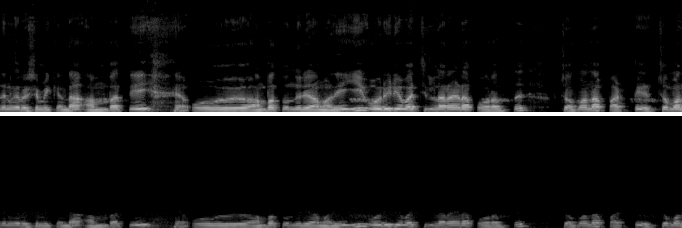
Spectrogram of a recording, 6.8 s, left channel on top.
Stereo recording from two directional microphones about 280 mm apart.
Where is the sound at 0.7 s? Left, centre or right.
Left.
